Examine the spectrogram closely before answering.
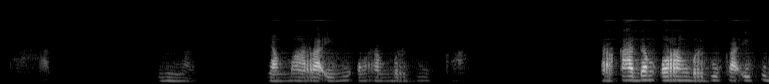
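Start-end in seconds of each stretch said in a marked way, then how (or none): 0.1-4.6 very soft, held-back caution; hushed warning. Retold or imitated. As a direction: quietly hold the elders back. Pastor restrains elders quietly. (pendeta berbisik menahan majelis)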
